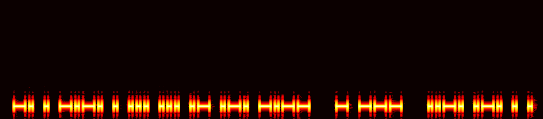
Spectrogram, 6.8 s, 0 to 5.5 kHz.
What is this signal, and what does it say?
Morse code, heard as a keyed tone, about 25 wpm, 600 Hz. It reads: NECESSARY TO FREE
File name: the old man and the sea part 1 25wpm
